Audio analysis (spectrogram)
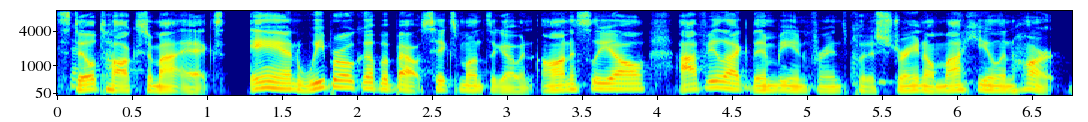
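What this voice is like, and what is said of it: Reads aloud in put-on accent. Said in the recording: “let me read this with an accent”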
